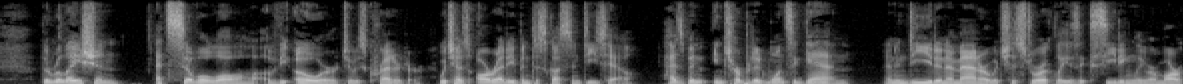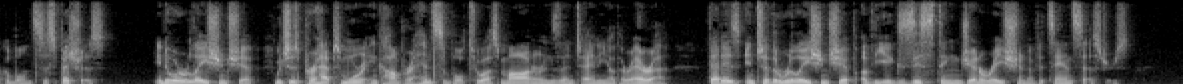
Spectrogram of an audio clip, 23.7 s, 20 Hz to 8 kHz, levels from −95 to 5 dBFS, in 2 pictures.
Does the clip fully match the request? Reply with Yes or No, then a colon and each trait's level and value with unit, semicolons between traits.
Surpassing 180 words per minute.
No: average, 160 wpm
